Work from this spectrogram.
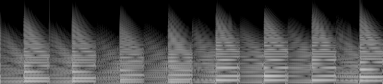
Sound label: teuton parse D 125, synth loop; Zero-G; Soundclash; Nu Dance Electro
